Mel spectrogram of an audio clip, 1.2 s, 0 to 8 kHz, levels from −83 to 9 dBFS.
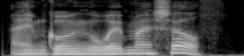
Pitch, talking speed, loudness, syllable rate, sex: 135 Hz, 245 wpm, -16 LUFS, 6.5 syllables/s, male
